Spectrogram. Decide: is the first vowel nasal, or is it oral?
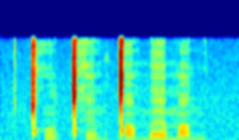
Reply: nasal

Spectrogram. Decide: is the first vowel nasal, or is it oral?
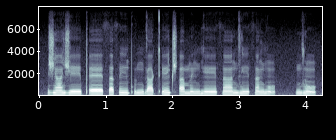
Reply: nasal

